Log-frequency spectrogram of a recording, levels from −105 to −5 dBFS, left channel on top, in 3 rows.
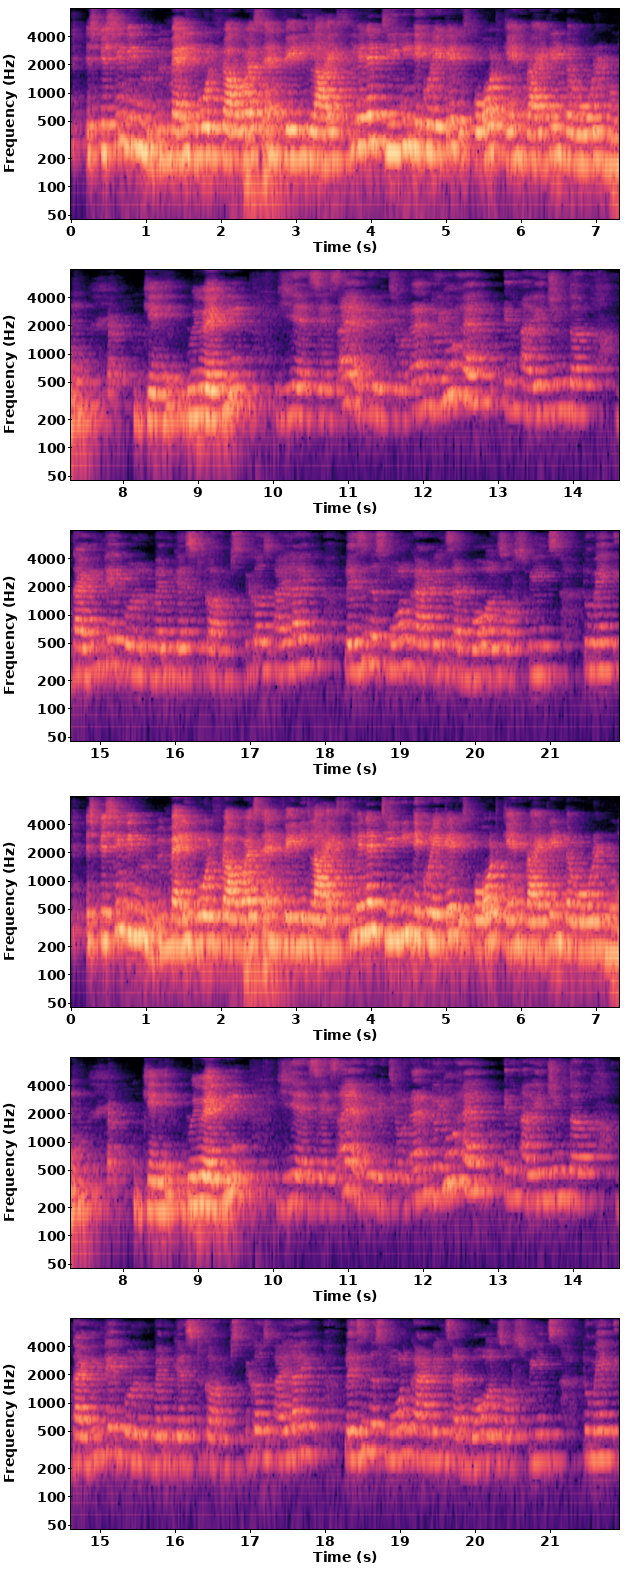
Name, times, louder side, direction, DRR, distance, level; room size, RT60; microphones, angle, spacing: voice 1, 0.2-7.4 7.8-7.9 8.3-9.5, equal, 50° right, -4 dB, 1.4 m, -22 dB
voice 2, 10.0-12.8 13.1-21.9, equal, 10° right, -7 dB, 1.7 m, -33 dB
8.0 x 2.9 x 4.4 m, 1.2 s
head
